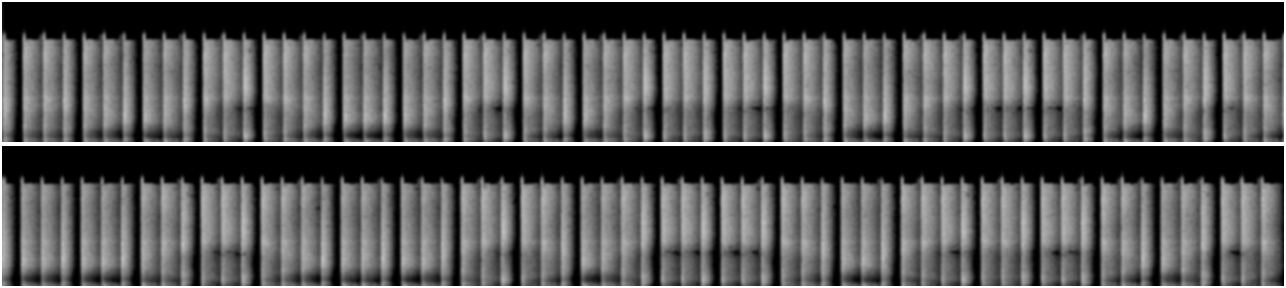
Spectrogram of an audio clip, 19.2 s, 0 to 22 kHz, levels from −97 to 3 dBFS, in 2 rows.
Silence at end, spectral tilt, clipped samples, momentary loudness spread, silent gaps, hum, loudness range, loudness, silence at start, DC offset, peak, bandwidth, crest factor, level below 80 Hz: 0.05 s; 2.5 dB/octave; under 0.1%; 3 LU; 0.11-0.15 s; none; 1 LU; -21 LUFS; 0 s; under 0.1%; -2 dBFS; 17.5 kHz; 22 dB; -82 dBFS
